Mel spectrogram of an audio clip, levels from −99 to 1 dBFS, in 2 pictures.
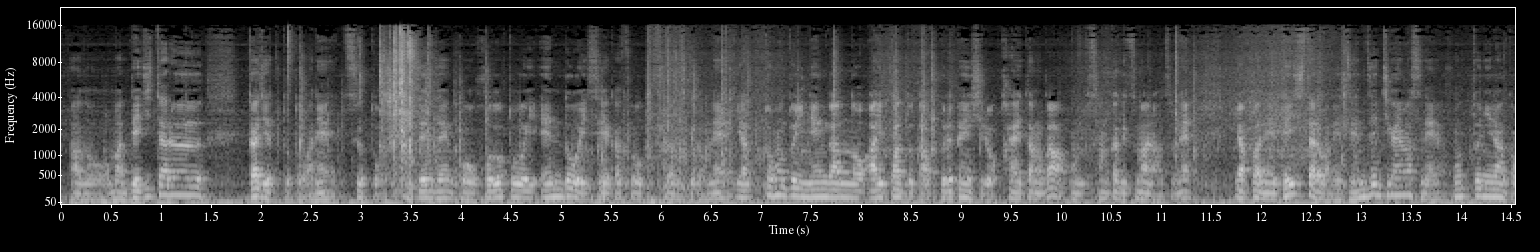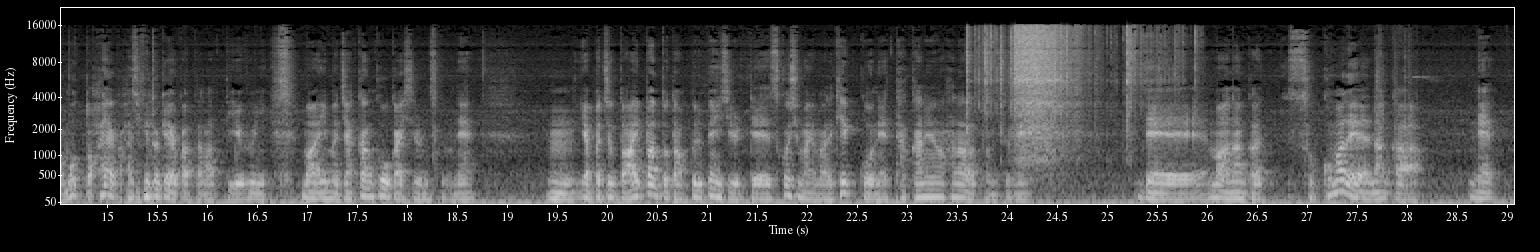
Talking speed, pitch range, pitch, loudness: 425 characters per minute, 85-115 Hz, 100 Hz, -27 LUFS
